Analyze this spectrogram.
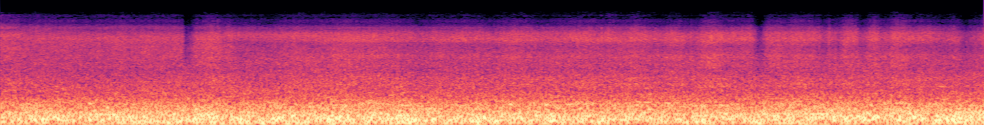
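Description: Steady low rumble of wind buffeting the microphone, with ocean surf underneath.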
